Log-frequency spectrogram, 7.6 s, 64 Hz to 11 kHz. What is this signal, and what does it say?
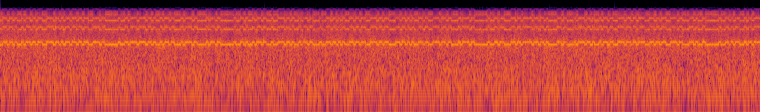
Two-tone teleprinter signal, about 170 Hz shift.
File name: findings / AXIAL fr1 3mm.gen-09 rtty rx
